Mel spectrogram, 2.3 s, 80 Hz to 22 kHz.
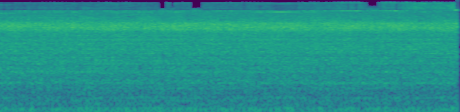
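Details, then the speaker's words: BMW X5 at idle: low, rough idle with a slightly uneven beat; misfire briefly disappears then returns, intermittent, check engine light comes back, cause not confirmed. "was gone for a second yeah it's misfiring again let's shut it off take the key out"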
